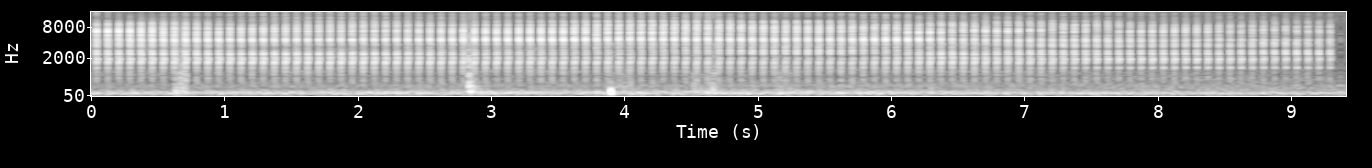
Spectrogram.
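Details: BMW E36 320i, engine off, ignition key in position 2: crisp, very regular ticking about four times a second in the engine bay, stops in key position 1 or 0; cause unknown.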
